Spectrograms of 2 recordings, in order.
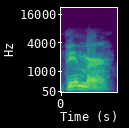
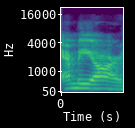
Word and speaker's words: Bemer: You said Beamer. Well, I don't know how it's pronounced. It's Bemer.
